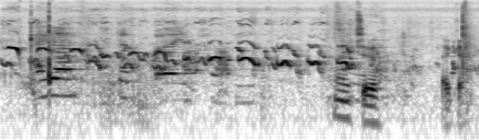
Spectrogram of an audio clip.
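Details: A litter of three-week-old puppies, eyes open, separated indoors; a run of high, wavering whines and squeals, many bent up and down in pitch, tumbles over one another with brief human murmurs.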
